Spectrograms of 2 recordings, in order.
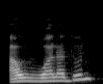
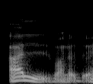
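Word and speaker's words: الولد: How do you say? Do you say awwaladun? Al waladun.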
